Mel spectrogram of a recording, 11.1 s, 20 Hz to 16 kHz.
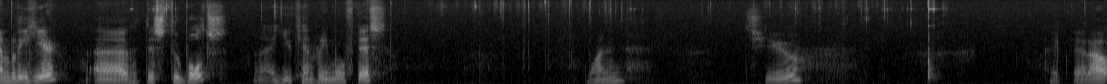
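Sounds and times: screwdriver handling sounds: 0:03.8 - 0:06.4.

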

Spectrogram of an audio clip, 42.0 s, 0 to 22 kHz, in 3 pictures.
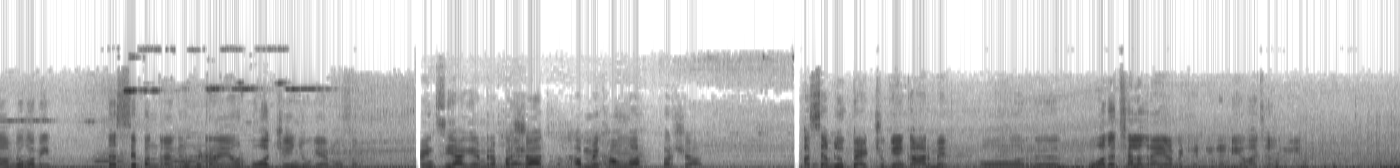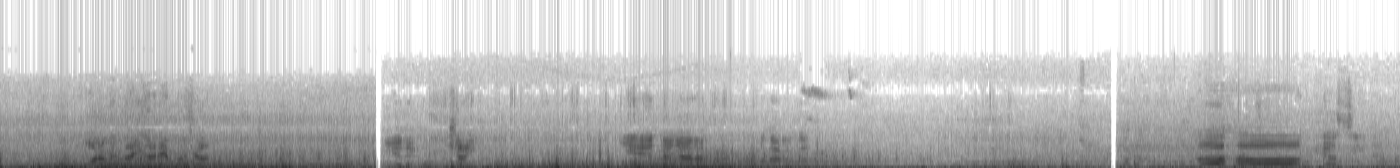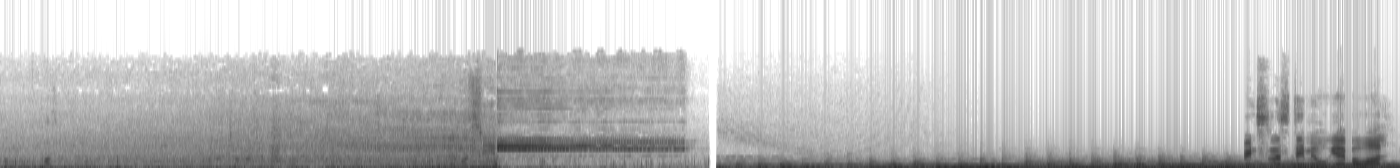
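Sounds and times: wind buffeting microphone: 0:09.0 - 0:35.1
person speaking: 0:40.4 - 0:42.0.

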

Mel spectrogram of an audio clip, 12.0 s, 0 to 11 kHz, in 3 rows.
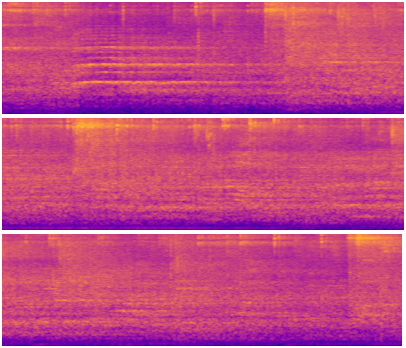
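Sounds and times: hubbub of voices: 0:00.0 - 0:12.0
table tennis balls clicking: 0:04.6 - 0:12.0.

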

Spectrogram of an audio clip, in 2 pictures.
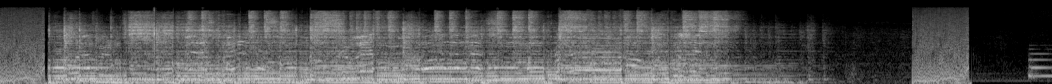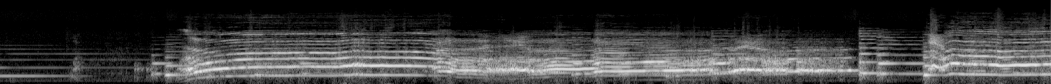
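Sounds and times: long high howls: 0:11.9 - 0:19.2.

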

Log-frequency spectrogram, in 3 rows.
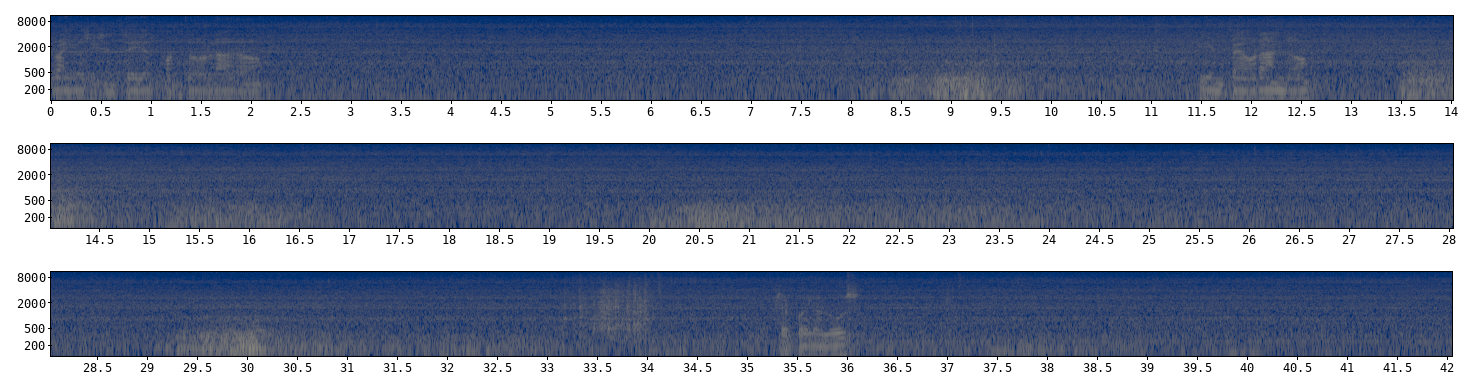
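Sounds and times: steady rain: 0:00.0 - 0:42.0
thunder rumbling: 0:08.1 - 0:11.9, 0:12.6 - 0:17.2, 0:19.9 - 0:25.6, 0:29.0 - 0:40.0.

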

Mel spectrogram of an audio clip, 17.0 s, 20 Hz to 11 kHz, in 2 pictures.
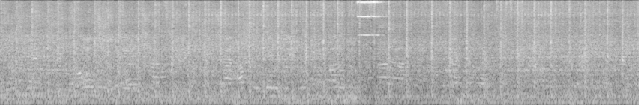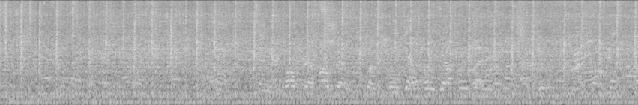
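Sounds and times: crowd talking: 0:00.0 - 0:17.0
vehicle engine idling: 0:00.0 - 0:17.0
short high beep: 0:04.8 - 0:05.1.

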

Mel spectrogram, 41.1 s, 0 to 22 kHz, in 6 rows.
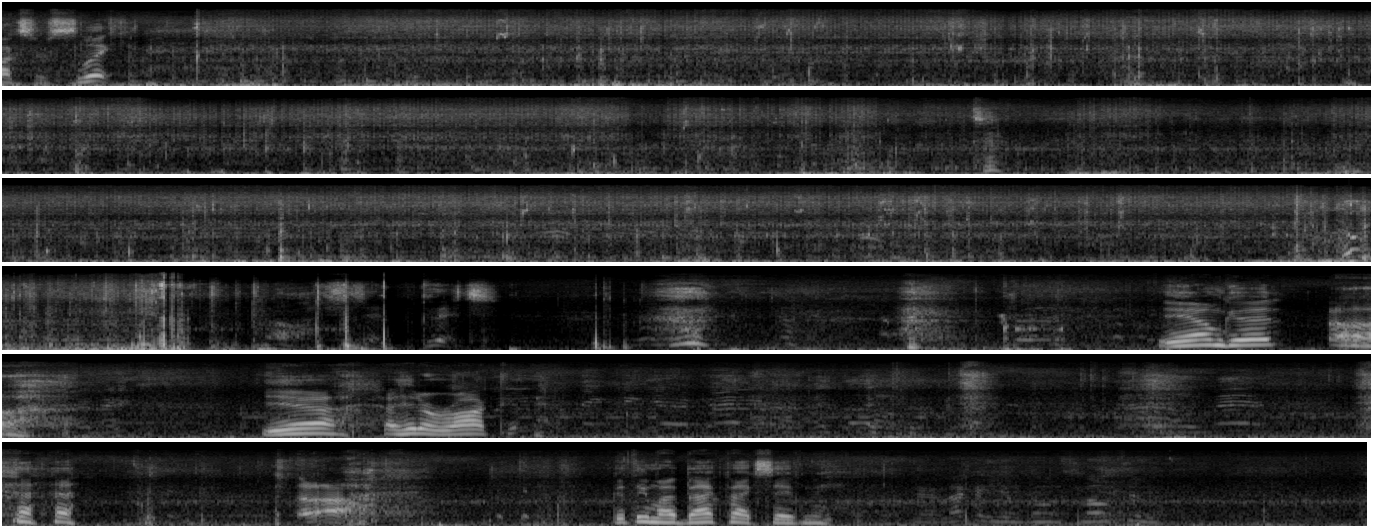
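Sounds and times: mountain bike rattling over rocks: 0:00.0 - 0:22.4
bike crashing on rocks: 0:01.0 - 0:22.4.

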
